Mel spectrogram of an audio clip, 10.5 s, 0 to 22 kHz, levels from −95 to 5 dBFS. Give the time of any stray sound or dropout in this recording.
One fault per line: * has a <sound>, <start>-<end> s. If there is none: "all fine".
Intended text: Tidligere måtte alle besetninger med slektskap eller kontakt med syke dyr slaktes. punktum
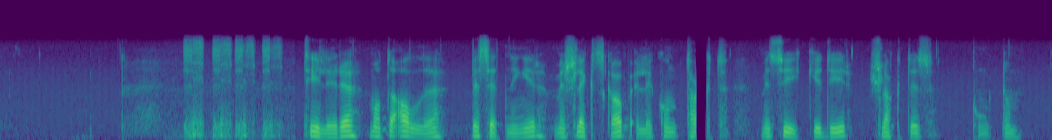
* has a laugh, 1.8-2.8 s
* has a dropout, 7.0-7.1 s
